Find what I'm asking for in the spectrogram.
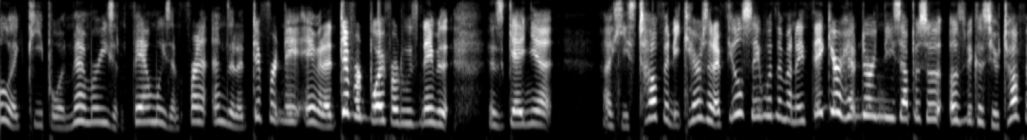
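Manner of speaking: high, loud, rushing tearful outburst; tearful rant. Acted. Denki pouring out his episodes to Hitoshi in a high tearful rant. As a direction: let it all spill out, near sobbing. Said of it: "Denki lets it all bubble out".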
